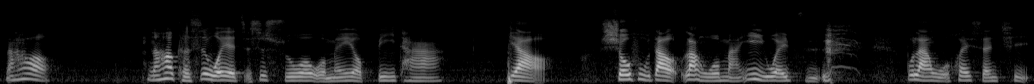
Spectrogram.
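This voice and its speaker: A middle-aged woman speaking to parents at a workshop, animated, acting out quoted dialogue and laughing often. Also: on the low side, unhurried, long pauses. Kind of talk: lively parenting talk.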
